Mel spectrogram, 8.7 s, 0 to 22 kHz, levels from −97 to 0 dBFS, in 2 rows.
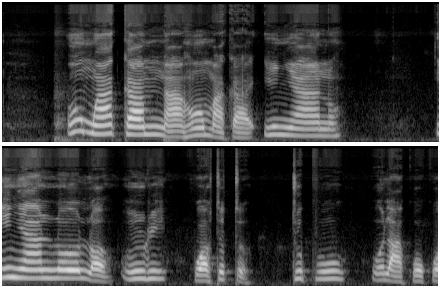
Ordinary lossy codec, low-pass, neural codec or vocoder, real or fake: none; none; none; real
